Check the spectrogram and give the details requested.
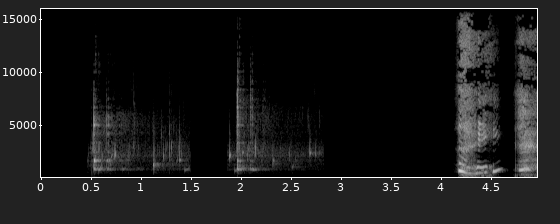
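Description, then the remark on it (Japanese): A voice softly imitates candle wax dripping with two short, quiet bursts of mouth sounds, then a pause followed by two louder, breathy gusts. “はーい、ポタポタ、ポタポタ。”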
